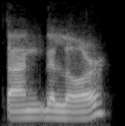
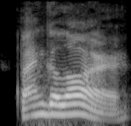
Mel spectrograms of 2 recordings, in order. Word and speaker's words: Bangalore: Uh so, but only one correction. Uh the city that I'm from is Bangalore. Bangalore.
